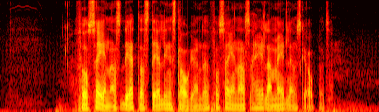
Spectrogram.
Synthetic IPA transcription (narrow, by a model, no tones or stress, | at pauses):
fœʂeːna̰sd̪ɛt̪ːast̪ɛlnɪŋst̪ʰɑːɡand̪əfœʂeːnasheːlameːd̪lɛmskɑ̰ːpət̪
